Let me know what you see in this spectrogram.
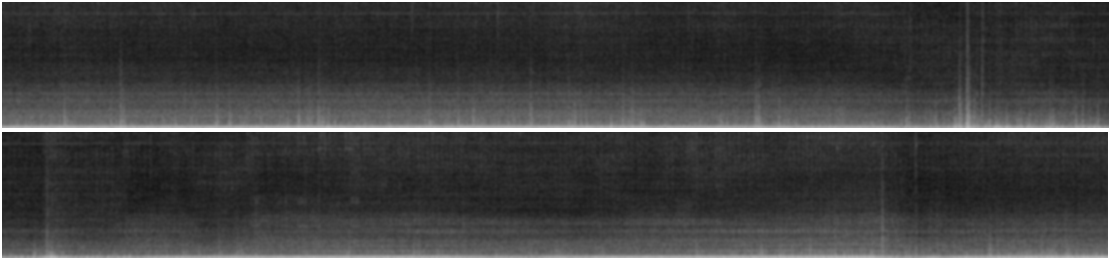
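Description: Harley-Davidson V-twin motorcycle engine running while riding, its note falling and rising a few times. Two sharp knocks come about halfway through.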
